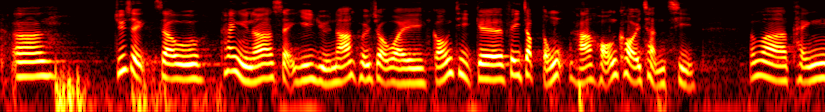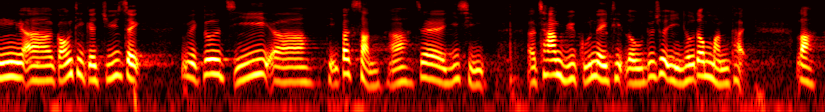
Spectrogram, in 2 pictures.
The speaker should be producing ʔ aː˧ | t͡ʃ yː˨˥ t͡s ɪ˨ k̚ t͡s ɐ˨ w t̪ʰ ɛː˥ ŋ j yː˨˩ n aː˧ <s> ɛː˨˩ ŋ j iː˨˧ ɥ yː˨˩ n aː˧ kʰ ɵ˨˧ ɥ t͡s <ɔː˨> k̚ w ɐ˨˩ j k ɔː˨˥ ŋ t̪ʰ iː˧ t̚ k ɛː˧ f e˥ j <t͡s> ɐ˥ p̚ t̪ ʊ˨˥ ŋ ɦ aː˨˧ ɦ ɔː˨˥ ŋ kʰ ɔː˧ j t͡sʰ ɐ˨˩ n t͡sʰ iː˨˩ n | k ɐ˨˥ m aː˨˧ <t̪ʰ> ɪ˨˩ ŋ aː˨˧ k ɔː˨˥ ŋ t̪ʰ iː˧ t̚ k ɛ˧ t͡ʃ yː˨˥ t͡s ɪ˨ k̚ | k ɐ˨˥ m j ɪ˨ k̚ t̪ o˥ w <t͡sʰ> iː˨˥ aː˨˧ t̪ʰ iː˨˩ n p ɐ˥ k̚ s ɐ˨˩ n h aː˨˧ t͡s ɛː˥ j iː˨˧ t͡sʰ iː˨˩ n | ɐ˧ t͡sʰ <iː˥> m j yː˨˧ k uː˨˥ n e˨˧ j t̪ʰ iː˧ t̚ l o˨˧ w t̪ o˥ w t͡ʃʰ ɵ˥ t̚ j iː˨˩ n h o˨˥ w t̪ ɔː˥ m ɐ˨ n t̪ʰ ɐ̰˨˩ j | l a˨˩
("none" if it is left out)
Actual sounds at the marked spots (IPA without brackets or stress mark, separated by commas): s, ɔː˨, t͡s, t̪ʰ, t͡s, aː˥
